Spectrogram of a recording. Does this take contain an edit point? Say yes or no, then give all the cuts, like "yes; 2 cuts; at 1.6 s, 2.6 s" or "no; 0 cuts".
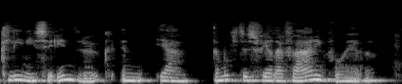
no; 0 cuts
